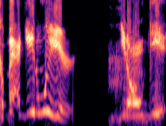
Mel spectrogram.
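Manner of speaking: bugbear-like monster creature voice. A game narrator voices a bugbear calling to the players, in a bugbear monster voice. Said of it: "I'm gonna do this with the fucking voices".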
